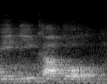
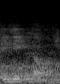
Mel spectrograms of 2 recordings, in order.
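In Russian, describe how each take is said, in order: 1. Каждая гласная произносится полностью, как написано. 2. Безударные гласные ослабляются и редуцируются. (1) "побуквенное чтение ... без ... редукции" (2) "не превращая это в"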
